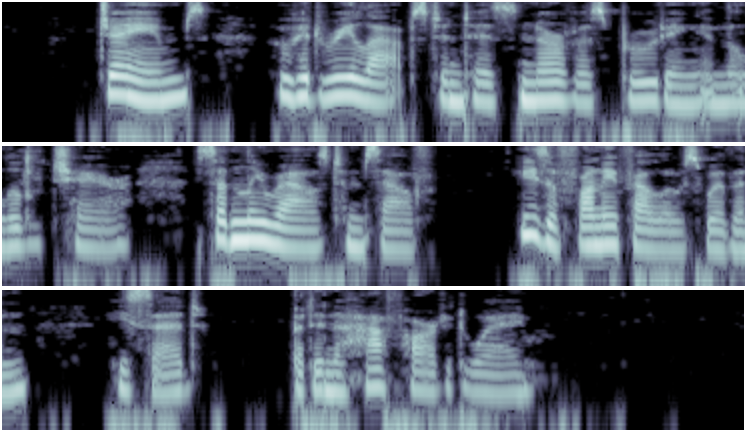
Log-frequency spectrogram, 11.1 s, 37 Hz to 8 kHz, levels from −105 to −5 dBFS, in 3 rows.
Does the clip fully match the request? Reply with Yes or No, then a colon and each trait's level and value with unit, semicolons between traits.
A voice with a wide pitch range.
No: average, 3.0 semitones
